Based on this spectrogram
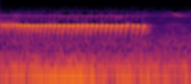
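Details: Canary singing a tutor song in 'air mancuran' style; a loud, evenly pulsed rapid trill of about one and a half seconds, then quiet.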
